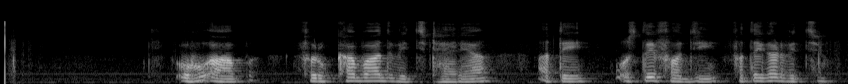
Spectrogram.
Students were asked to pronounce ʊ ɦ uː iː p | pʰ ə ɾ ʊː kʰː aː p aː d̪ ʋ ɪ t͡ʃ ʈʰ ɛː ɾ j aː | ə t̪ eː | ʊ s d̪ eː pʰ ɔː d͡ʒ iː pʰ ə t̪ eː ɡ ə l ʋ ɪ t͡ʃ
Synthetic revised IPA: ʊ ɦ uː aː p | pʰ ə ɾ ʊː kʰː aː b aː d̪ ʋ ɪ t͡ʃ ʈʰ ɛː ɾ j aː | ə t̪ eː | ʊ s d̪ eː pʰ ɔː d͡ʒ iː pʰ ə t̪ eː ɡ ə ɽ ʋ ɪ t͡ʃ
